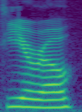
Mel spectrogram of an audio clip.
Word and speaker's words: gyro: And is it pronounced gyro or gyro? – On behalf of all Greeks, it is in fact gyro.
